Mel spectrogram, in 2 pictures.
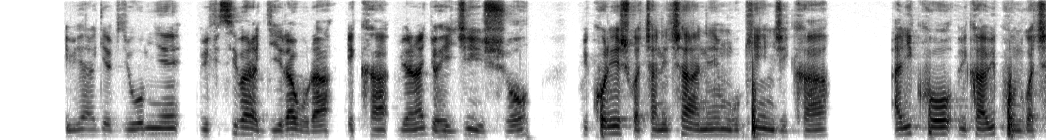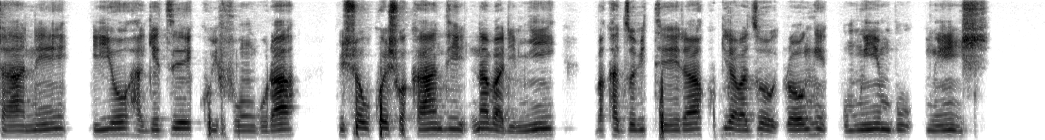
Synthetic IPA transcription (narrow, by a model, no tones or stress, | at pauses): iβihaɾaɡevjuːmɲe̞ | βifi̥siβaɾaɟiɾaβuɾae̞kʰaβiɾanaɾɟo̞hid͡ʒiːʃo̞ | βikʰo̞ɾe̞ʃwat͡ʃaːne̞t͡ʃaːne̞muɡukʰiːnd͡ʒikʰa̰ː | ɾikʰo̞βikʰaβaβikʰuːndɡwat͡ʃaːne̞ | ijo̞ɦaɡe̞ze̞kuβifuːŋɡuɾa | βiʃoβoɾaɡuko̞ɾe̞ːʃwakʰaːndinaβaɾimɲi | βakazo̞ːβitʰe̞ːɾakuɡiɾaβazoɾo̞ːŋ̥he̞umŋiːmbumŋiːnʃi̥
